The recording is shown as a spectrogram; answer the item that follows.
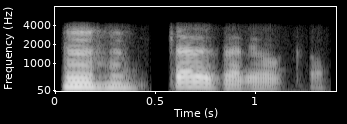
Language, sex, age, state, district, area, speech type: Telugu, male, 30-45, Andhra Pradesh, Krishna, urban, conversation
